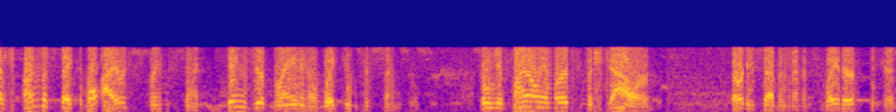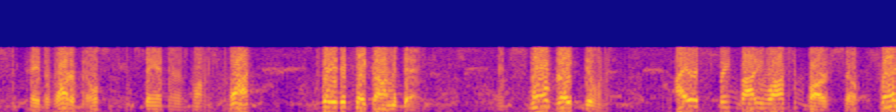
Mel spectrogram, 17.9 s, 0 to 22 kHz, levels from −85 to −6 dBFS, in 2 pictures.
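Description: Throughout, mu-law and A-law are mixed up: mu-law samples decoded as A-law scramble levels, making the speech harsh and distorted and filling pauses with noise.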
